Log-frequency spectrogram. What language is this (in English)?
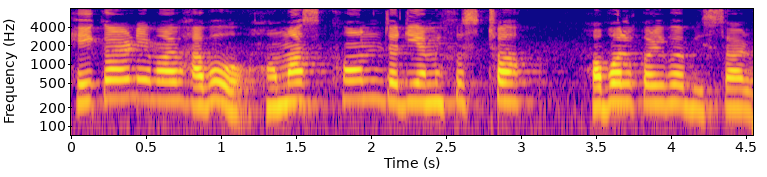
Assamese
